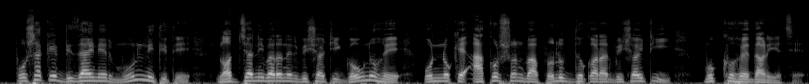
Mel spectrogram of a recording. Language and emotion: Bengali, neutral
